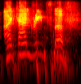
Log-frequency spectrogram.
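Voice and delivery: loud, high, slow complaint; indignant protest. Real, not acted. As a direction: protest loudly, dragging the words. Snaps back at being asked.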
